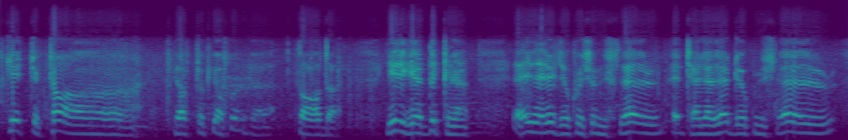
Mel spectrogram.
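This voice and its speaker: A high-pitched man at a very slow pace, with long, frequent pauses, fairly even intonation and noticeable background noise. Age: 80s+. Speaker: villager, eyewitness to wartime massacres. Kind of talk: interview answer.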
